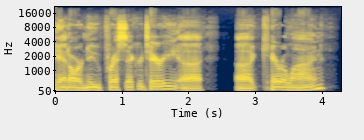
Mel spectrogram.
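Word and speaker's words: Karoline: Also, we had our new press secretary, Caroline, I believe is how you say it, Caroline Leavitt.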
